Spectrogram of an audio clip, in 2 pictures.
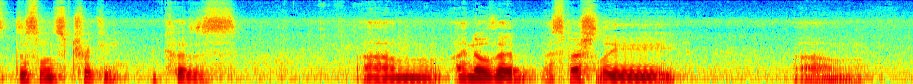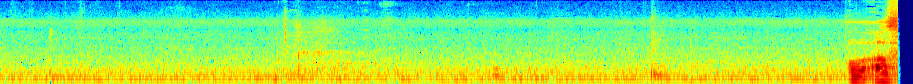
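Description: A middle-aged man speaks calmly and closely into a clip-on microphone, with long pauses.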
